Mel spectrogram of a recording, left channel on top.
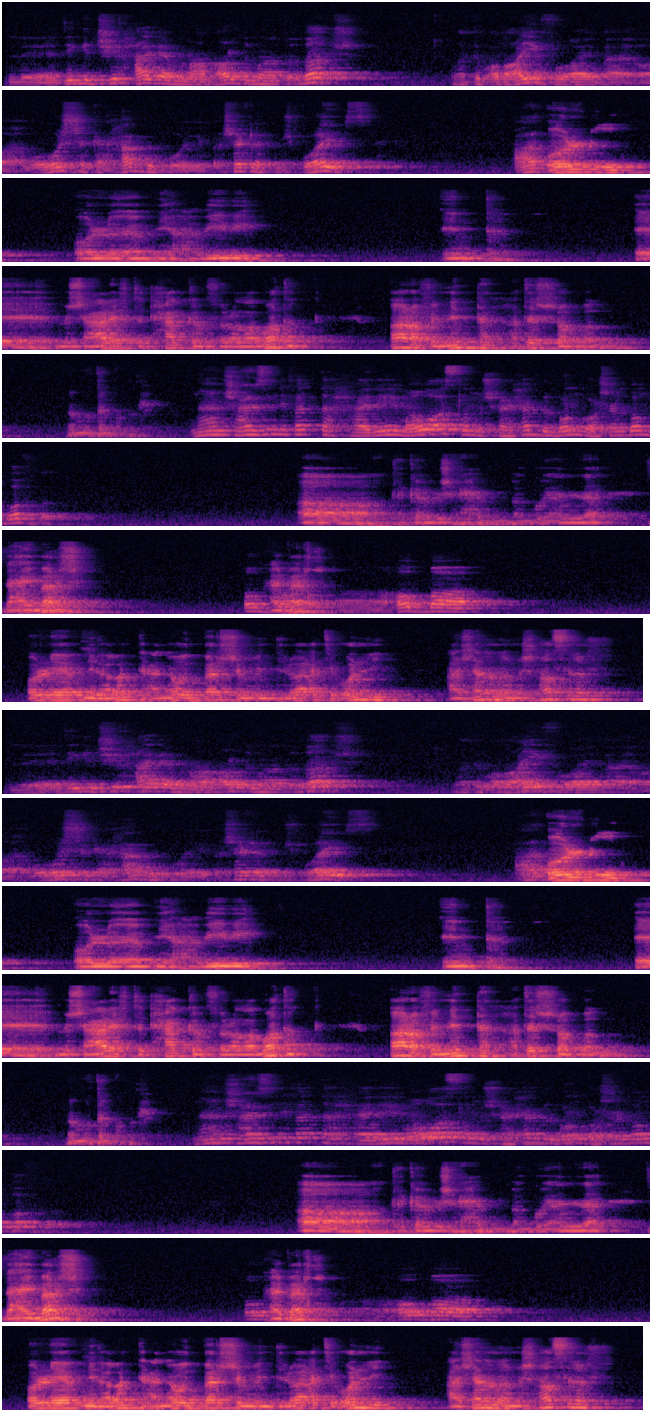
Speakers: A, on the left; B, on the right.
A: ال... تيجي تشيل حاجة من على الأرض ما تقدرش وهتبقى ضعيف وهيبقى ووشك هيحبب ويبقى شكلك مش كويس قعدت
B: قول
A: اقول
B: له قول له يا ابني يا حبيبي انت آه، مش عارف تتحكم في رغباتك اعرف ان انت هتشرب بانجو لما تكبر
A: لا مش عايزين نفتح عينيه ما هو اصلا مش هيحب البانجو عشان البانجو اخضر
B: اه ده كمان مش هيحب المانجو يعني ده ده هيبرشم
A: اوبا
B: هيبرشم
A: اوبا
B: قول له يا
A: قاسم
B: ابني لو انت هناوي تبرشم من دلوقتي قول لي عشان انا مش هصرف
